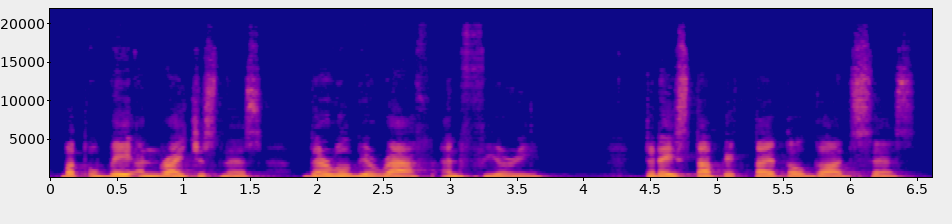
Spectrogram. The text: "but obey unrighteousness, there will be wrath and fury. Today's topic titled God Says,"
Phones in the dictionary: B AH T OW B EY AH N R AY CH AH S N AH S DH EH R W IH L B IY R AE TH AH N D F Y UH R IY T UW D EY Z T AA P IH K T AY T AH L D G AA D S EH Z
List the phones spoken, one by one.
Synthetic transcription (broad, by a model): B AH T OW B EY AH N R AY CH AH S N AH S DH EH R W IH L B IY R AE TH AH N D F Y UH R IY T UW D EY S T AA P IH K T AY T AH L G AA D S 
